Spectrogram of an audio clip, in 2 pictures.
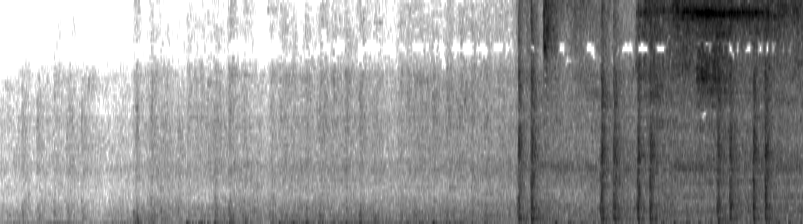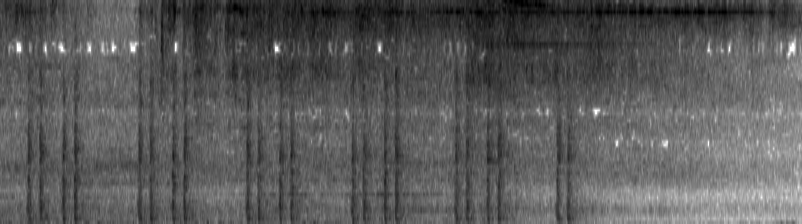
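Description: Odakyu commuter electric train passing: a rumble builds for about five seconds, then the wheels clack over rail joints in steady pairs for about nine seconds, with a thin high whine above them, easing off near the end.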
